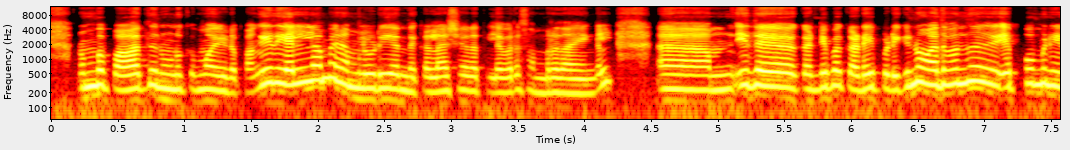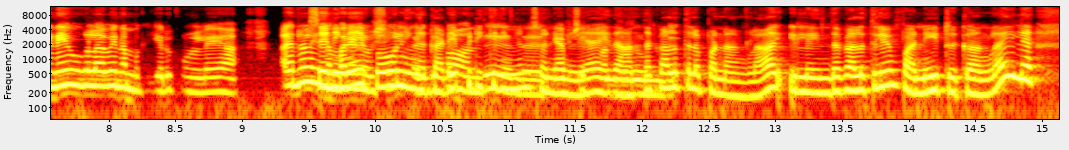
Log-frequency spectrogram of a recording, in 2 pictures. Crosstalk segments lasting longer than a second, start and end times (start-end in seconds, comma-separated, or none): 9.6-12.3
